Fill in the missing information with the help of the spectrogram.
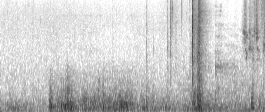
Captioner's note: thunder rumbling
